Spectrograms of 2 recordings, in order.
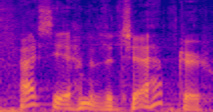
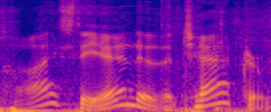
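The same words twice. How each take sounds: First: Said in the usual way. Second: Higher, teasing chapter-end sign-off; playful higher repeat. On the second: Shown as a demonstration. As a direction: sing it out higher, stress on chapter, rising at the end.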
